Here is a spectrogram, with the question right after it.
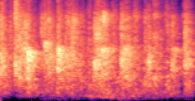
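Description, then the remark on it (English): A crowd applauds for a birthday in a dense, steady patter of many overlapping claps, sustained at an even loudness for about two seconds with no voices. “Can we just clap or wave?”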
